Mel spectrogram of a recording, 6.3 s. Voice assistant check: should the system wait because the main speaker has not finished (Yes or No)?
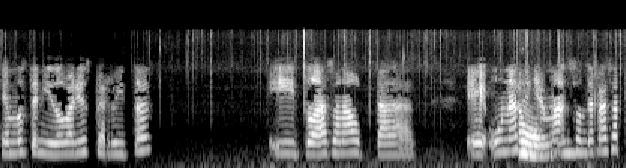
Yes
